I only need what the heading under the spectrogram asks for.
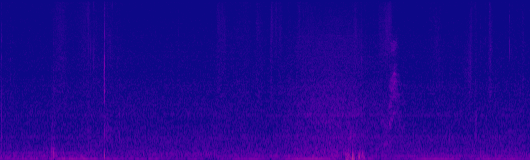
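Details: Sleepy cute pet cat giving one soft, brief rising meow late in the recording over a quiet room with a low steady hum and a few faint clicks.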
